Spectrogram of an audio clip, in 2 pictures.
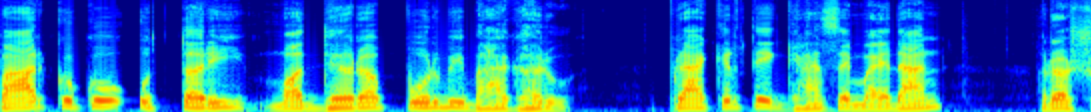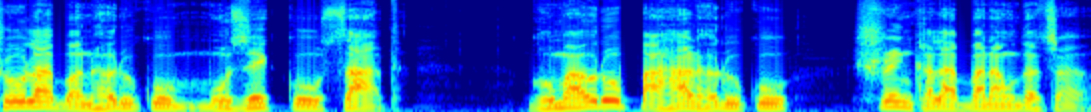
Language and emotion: Nepali, neutral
